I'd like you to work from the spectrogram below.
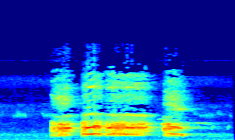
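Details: One crow from a new decoy junglefowl used to attract wild junglefowl: harsh, rasping syllables run together into a long middle note, followed after a brief gap by a short drooping closing note.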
